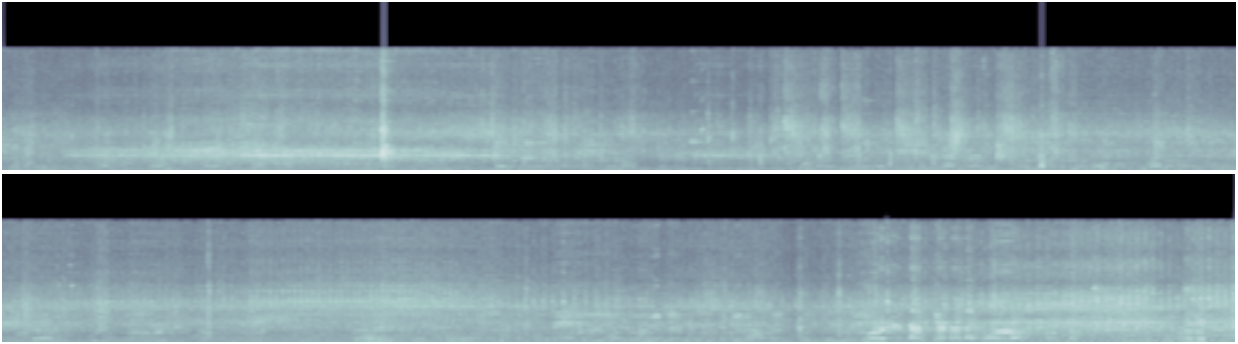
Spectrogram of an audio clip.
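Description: People's voices talking, over a steady low hum, with a few brief sharp clicks.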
